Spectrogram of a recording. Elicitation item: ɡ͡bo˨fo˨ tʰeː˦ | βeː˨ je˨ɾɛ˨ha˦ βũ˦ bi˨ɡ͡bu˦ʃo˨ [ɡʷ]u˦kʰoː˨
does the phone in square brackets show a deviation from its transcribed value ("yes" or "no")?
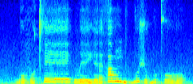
yes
